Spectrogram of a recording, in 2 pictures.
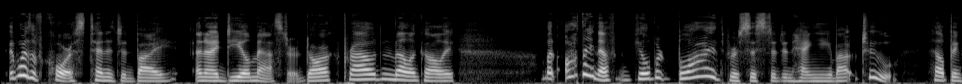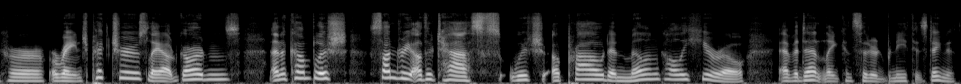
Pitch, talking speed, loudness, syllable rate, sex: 200 Hz, 145 wpm, -19 LUFS, 5.2 syllables/s, female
